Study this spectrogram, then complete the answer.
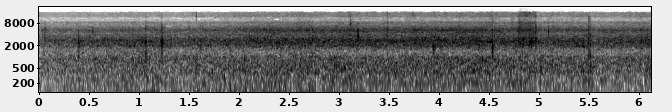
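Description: Rain falling outdoors in Kerala, a dense steady hiss of drops with occasional sharper patters standing out, even and unbroken throughout with no voices.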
